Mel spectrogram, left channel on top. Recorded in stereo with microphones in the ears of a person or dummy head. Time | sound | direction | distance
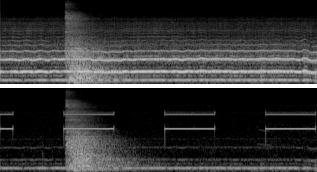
0.7 | a gunshot | 60° left (ahead or behind) | 2.5 m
